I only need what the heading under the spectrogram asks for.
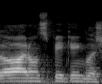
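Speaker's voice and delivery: ordinary delivery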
